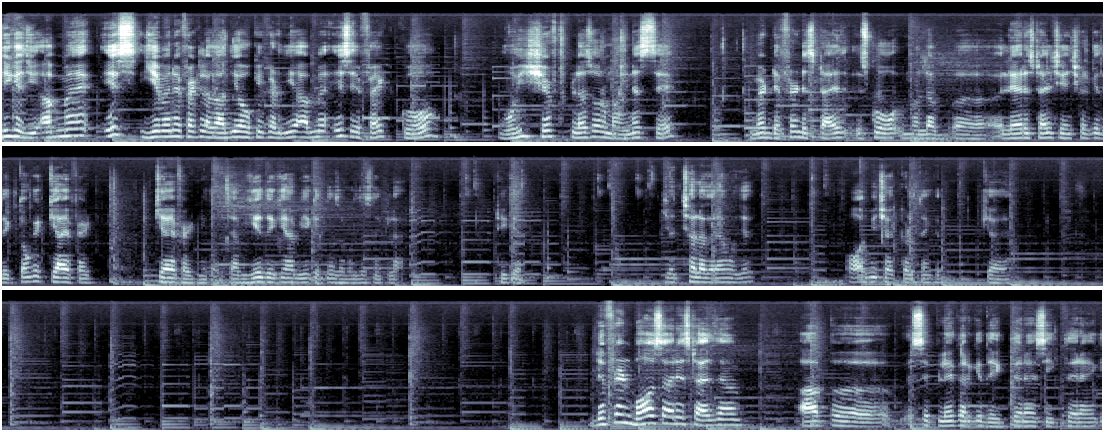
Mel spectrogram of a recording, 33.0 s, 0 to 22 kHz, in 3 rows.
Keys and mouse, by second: 2.4 v, 2.9 click, 3.7 click, 6.4 Escape, 7.6-10.6 typing, 12.5 shift+-, 15.8 click, 16.3 click, 17.1 click, 17.5 click, 19.3 click, 27.6-33.0 typing.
